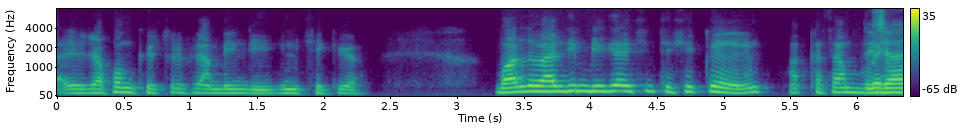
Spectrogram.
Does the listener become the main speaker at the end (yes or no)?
no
